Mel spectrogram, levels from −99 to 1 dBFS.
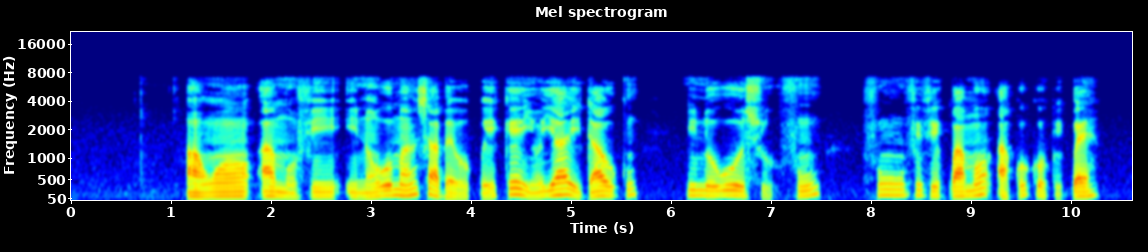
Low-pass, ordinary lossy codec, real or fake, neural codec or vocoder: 7.2 kHz; none; real; none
